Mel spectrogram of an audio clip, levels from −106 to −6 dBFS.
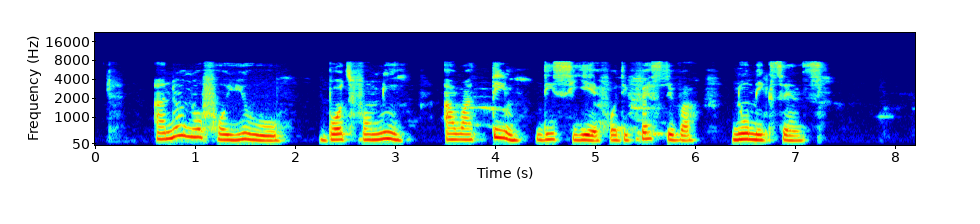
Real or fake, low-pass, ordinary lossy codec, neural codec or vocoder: real; none; none; none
